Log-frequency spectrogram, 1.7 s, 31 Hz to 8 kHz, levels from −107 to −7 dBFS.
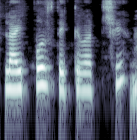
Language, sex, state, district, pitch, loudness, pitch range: Bengali, female, West Bengal, North 24 Parganas, 235 Hz, -19 LUFS, 225-275 Hz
